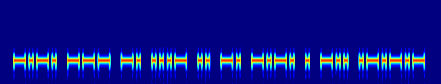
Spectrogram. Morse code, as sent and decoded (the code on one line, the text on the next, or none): -.-. --- -. ...- .. -. -.-. -.. .-.-.-
CONVINCED.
